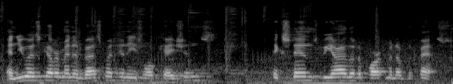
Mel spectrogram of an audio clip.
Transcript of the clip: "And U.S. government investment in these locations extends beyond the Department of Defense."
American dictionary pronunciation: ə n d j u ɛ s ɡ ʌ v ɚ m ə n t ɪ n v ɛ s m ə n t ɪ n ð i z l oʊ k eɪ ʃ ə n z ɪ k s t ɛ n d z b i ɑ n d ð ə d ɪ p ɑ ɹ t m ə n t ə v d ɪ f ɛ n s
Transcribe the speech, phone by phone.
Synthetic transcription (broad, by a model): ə n j u ɛ s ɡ ʌ v ɚ m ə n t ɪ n v ɛ s m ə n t ɪ n ð i z l oʊ k eɪ ʃ ə n z ɪ k s t ɛ n d z b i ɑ n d ð ə d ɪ p ɑ ɹ t m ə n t ə v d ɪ f ɛ n s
